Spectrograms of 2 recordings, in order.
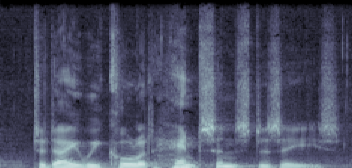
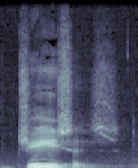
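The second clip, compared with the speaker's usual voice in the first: loud calling out; 8 semitones higher, 6 dB louder than usual. Acted. Lepers call out to Jesus.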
